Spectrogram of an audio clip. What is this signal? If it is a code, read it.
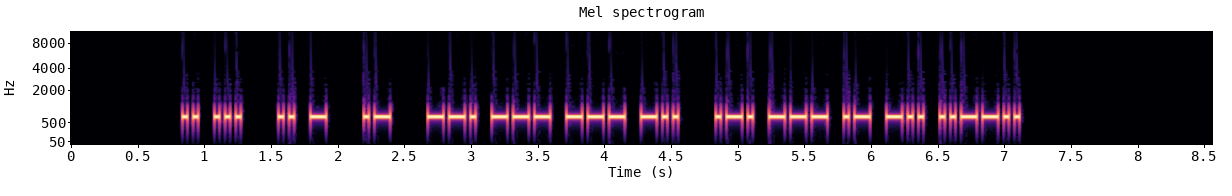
Morse code, heard as a keyed tone, about 32 wpm, 700 Hz. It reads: IS IT A GOOD ROAD?
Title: Sentences from Top 1000 Words - Review Part 2 - 30wpm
